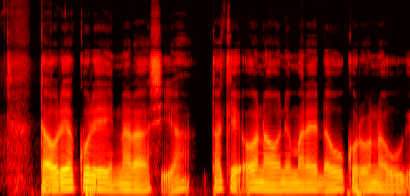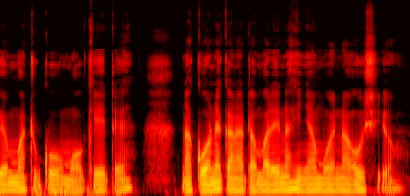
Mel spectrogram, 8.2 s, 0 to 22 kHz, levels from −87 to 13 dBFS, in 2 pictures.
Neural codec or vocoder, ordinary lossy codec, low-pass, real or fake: vocoder, 44.1 kHz, 128 mel bands every 512 samples, BigVGAN v2; none; none; fake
